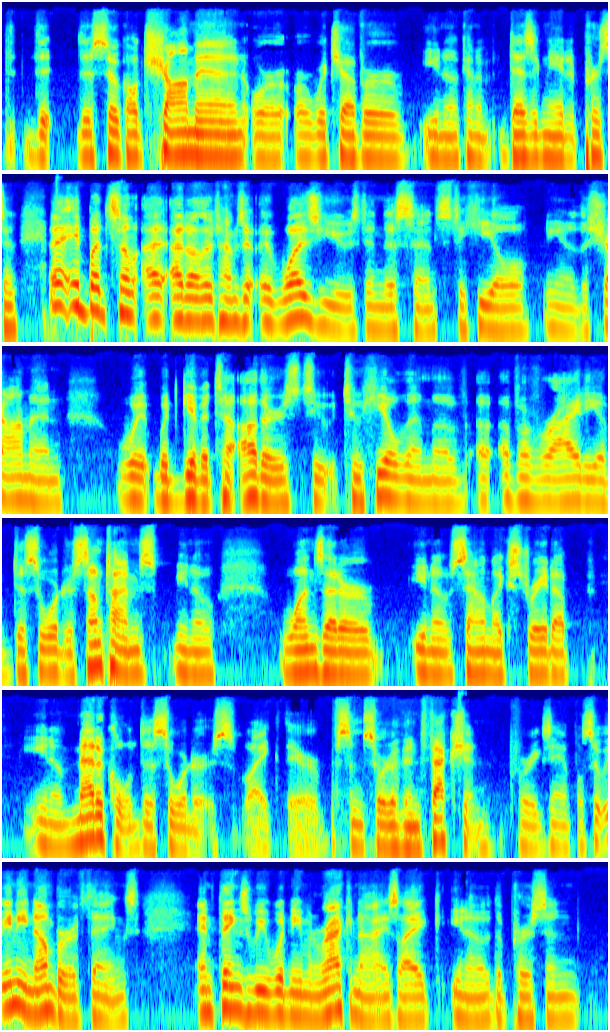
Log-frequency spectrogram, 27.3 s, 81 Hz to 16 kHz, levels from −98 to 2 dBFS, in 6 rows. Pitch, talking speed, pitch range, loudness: 125 Hz, 190 wpm, 120-135 Hz, -22 LUFS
